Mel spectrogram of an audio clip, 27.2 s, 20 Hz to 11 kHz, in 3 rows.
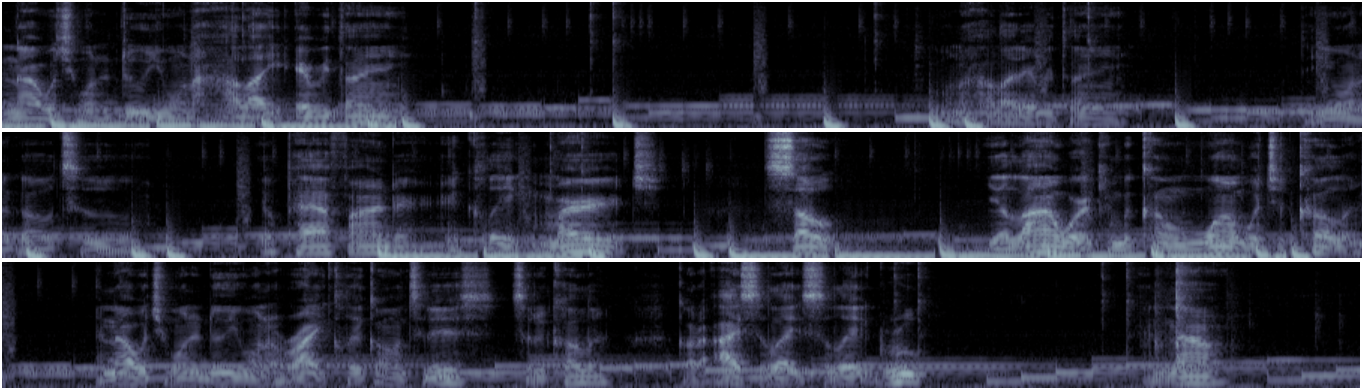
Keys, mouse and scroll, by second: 1.5-3.1 drag, 3.9-4.5 drag, 5.8-12.2 drag, 12.6 click, 20.1 click, 24.1 click, 25.4 click.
